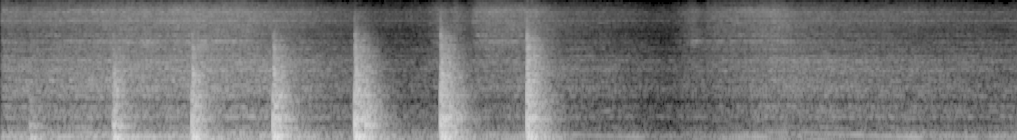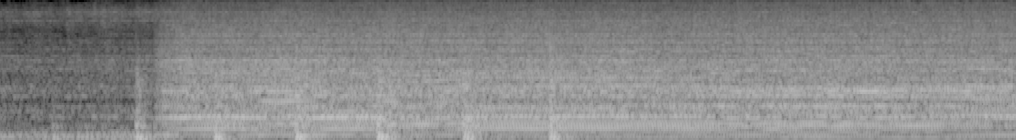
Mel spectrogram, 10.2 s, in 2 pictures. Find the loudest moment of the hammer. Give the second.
2 s.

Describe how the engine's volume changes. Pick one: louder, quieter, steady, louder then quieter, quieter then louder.
quieter then louder.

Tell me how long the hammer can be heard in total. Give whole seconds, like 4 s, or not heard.
5 s.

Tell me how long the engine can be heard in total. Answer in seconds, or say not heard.
10 s.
